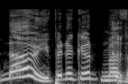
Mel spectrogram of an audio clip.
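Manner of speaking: high, insistent reassurance; emphatic mock protest. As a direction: protest it with comic urgency. Retold reassurance of upset mum.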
